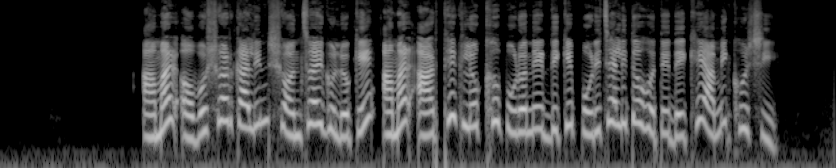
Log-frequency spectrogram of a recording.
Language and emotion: Bengali, happy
